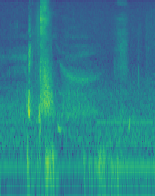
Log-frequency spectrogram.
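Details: Induced sneezing: a single quiet sneeze burst over faint background noise.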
